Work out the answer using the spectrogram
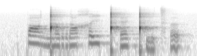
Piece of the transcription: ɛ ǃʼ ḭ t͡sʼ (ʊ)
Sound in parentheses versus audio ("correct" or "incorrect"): incorrect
